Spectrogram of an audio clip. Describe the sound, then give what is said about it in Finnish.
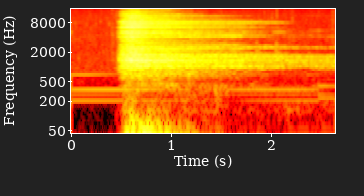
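A deep breath let out through the mouth: one long, breathy exhale that starts abruptly and fades slowly, over a soft, steady background drone. “Otetaan vielä viimeinen puhdistava hengenveto yhdessä. Eli sieraimista sisään. Ja suusta ulos.”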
